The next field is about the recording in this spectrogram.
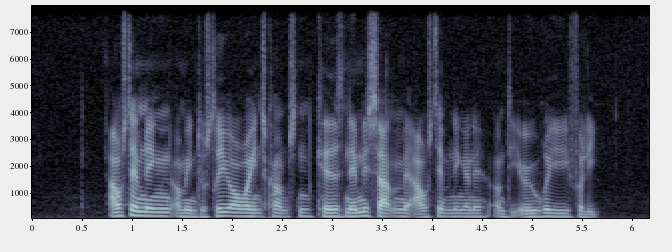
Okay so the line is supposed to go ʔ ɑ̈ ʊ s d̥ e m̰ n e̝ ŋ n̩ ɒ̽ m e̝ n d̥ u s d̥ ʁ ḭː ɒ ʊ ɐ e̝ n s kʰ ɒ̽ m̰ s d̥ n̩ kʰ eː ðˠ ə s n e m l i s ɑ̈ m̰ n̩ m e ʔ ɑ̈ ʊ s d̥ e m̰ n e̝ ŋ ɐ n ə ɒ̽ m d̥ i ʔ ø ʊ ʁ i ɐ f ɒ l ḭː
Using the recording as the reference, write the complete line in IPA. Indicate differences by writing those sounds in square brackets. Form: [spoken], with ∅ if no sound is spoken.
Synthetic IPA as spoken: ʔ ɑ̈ ʊ s d̥ e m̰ n e̝ ŋ n̩ ɒ̽ m e̝ n d̥ u s d̥ ʁ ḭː ɒ ʊ ɐ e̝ n s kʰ ɒ̽ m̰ s d̥ n̩ kʰ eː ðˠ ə s n e m l i s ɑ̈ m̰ n̩ m e ʔ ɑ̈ ʊ s d̥ e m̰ n e̝ ŋ ɐ n ə ɒ̽ m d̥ i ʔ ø ʊ ʁ i [ə] f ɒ l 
